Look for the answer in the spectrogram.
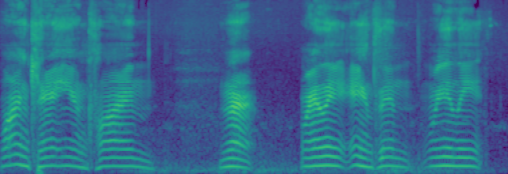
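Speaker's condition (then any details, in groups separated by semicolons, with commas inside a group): ALS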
